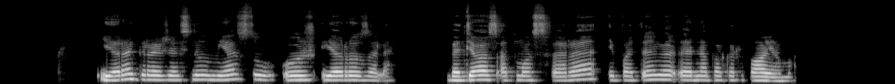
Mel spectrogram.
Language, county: Lithuanian, Vilnius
